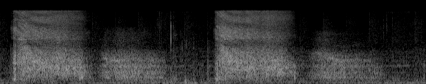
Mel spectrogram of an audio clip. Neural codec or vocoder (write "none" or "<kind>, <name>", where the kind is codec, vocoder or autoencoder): none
